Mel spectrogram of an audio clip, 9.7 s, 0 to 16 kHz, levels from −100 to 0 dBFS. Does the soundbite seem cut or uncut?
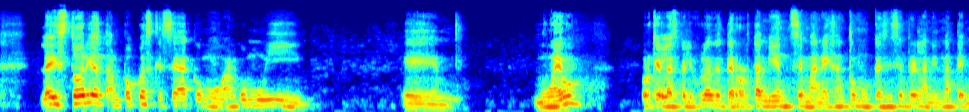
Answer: uncut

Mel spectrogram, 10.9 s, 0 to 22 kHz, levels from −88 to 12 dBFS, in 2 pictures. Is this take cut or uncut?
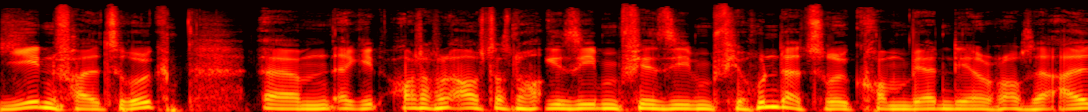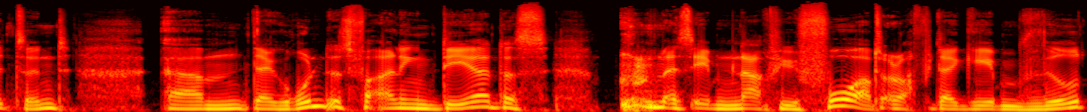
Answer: cut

